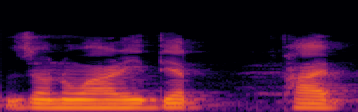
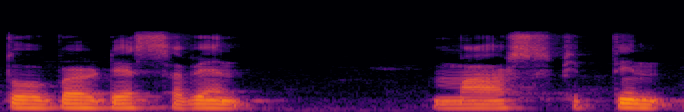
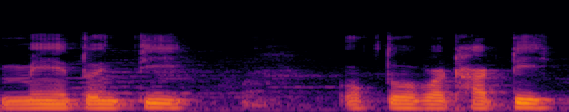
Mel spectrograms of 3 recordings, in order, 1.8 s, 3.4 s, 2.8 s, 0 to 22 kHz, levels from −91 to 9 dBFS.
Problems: background sounds at intervals, background conversations at intervals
